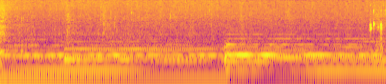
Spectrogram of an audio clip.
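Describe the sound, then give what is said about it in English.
Steady, continuous rainfall with a soft hiss, layered over a low sustained musical drone that shifts pitch midway. No one speaks. “Listening to the sound of the rain let yourself be filled with ease, serenity, bliss, and deep, loving relaxation.”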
